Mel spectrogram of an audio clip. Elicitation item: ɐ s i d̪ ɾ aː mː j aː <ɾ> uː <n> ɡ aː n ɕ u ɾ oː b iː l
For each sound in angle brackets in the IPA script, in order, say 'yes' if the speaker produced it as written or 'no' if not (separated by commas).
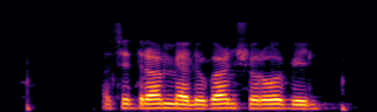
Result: no, no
